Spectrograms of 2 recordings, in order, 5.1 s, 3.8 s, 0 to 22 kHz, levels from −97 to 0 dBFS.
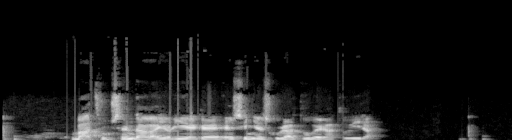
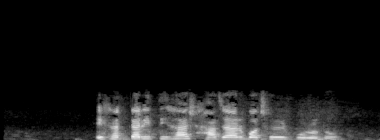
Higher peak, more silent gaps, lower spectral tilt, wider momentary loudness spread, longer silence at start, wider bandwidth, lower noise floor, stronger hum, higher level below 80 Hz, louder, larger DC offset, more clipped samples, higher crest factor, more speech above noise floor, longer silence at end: about the same, 0 dBFS vs -2 dBFS; neither; about the same, -4 dB/octave vs -5 dB/octave; about the same, 10 LU vs 10 LU; second, 0.05 s vs 0.95 s; first, 11 kHz vs 7.6 kHz; first, -85 dBFS vs -69 dBFS; neither; first, -54 dBFS vs -60 dBFS; about the same, -16 LUFS vs -18 LUFS; neither; neither; about the same, 18 dB vs 18 dB; first, 69 dB vs 51 dB; first, 1.4 s vs 0.45 s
